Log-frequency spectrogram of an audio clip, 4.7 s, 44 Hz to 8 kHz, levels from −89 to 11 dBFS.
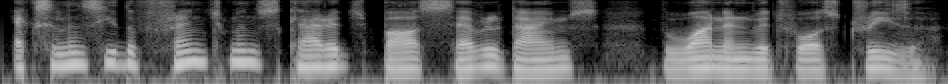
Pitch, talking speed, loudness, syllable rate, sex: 115 Hz, 165 wpm, -19 LUFS, 6.1 syllables/s, male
